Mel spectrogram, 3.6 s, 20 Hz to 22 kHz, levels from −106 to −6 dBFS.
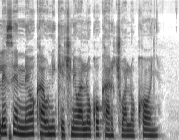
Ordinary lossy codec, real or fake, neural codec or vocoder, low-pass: none; real; none; none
